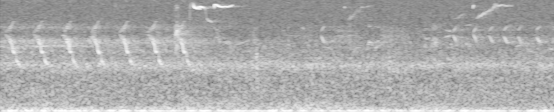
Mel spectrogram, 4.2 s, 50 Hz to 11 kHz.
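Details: Male bald eagle at the Decorah nest on a March 11, 2018 morning; a quick run of about seven high, descending chittering notes fills the first second and a half, then scattered thin whistles over a steady low hum.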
